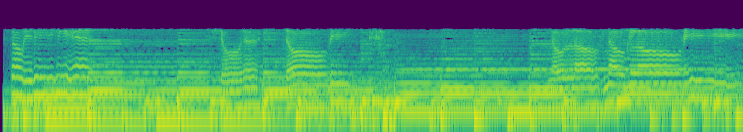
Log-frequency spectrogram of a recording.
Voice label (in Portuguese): ERÓTICO SUAVE; Telemensagens; Dia Dos namorados; masc; Telemensagens 2017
